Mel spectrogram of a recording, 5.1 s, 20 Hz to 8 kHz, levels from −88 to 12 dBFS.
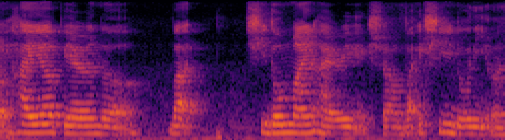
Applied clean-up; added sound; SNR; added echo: none; none; none; none.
